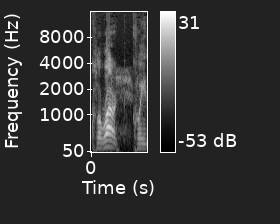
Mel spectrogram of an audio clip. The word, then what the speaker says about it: chloroquine: Tell us about the utilization of chloroquine.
